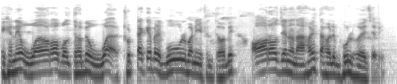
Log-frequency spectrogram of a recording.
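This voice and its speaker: A man teaching Quran recitation, chanting each phrase slowly and melodically, then briskly explaining pronunciation in between. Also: mid-range voice, a little mellow. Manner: drawn-out melodic recitation, repeated line by line. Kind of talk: slow recitation lesson with Bangla explanations.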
